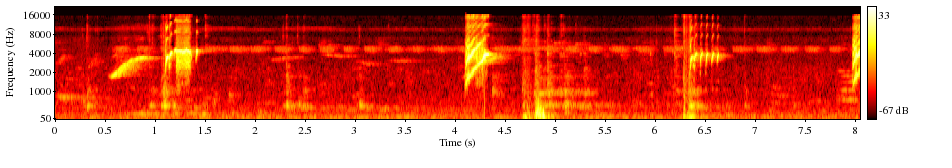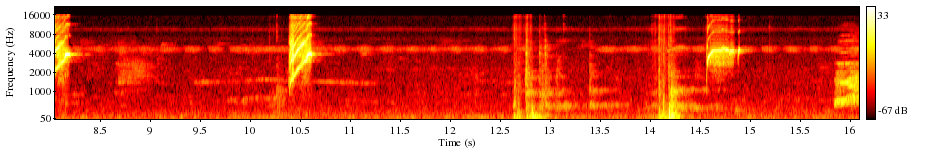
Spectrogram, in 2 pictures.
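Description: A small bird gives short, sharp rising chirps, one every few seconds.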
